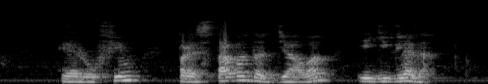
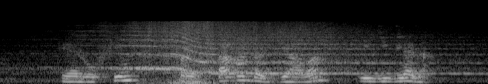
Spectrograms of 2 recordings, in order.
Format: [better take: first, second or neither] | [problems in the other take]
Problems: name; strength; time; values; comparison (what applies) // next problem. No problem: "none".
first | background sound (Race car, auto racing / Accelerating, revving, vroom); 3 dB below the speech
